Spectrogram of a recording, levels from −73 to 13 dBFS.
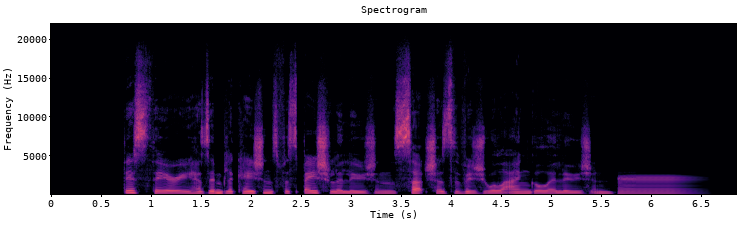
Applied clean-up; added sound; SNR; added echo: none; Piano; 11 dB; none.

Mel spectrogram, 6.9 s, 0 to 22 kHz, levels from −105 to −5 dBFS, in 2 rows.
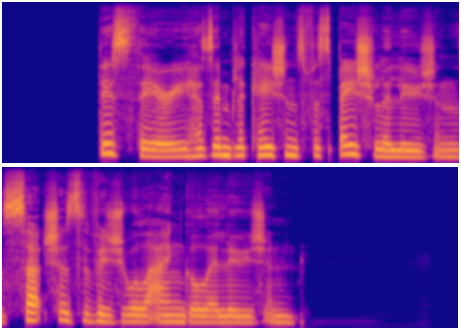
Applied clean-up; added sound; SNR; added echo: neural mask model DeepFilterNet 3.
